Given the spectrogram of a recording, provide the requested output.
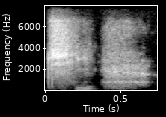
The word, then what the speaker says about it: Qi: Donc, petite analogie sur le nom, hein, on peut le prononcer Qi ou Chi, c'est ce qui vient de la philosophie asiatique orientale, c'est l'énergie de la vie, hein.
